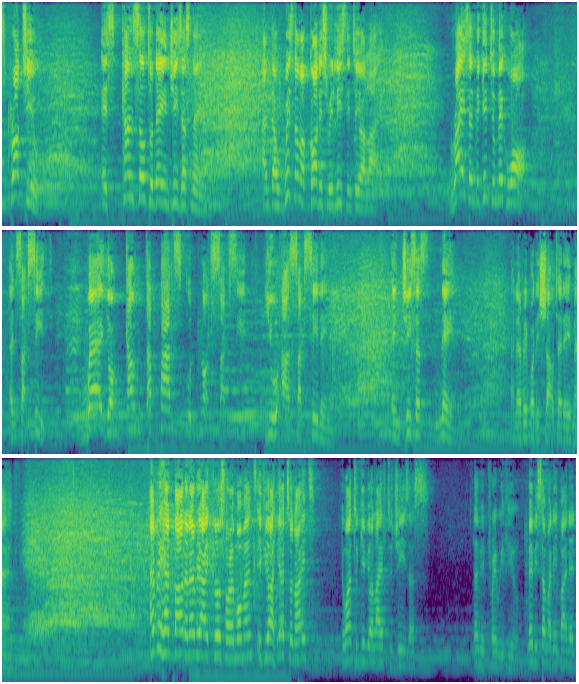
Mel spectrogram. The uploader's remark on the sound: Preached at the Wisdom Impartation Service.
